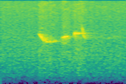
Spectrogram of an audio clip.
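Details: An orange-headed thrush gives a brief, sweet whistled phrase, dipping and then rising in short connected notes, heard from a balcony over the steady hiss of a loud gurgling stream.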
